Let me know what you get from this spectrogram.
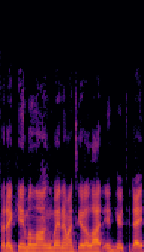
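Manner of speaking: rushed, fast talking.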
